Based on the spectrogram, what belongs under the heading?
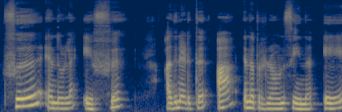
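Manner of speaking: ordinary talk, nothing marked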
